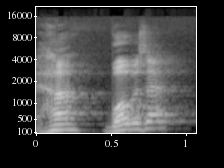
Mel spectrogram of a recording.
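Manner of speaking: high, loud confrontational "Huh?"; in-your-face stranger. Retold or imitated. Imitating the scruffy man bothering people on the path, pushy challenge. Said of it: "getting up into someone's face and be like".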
